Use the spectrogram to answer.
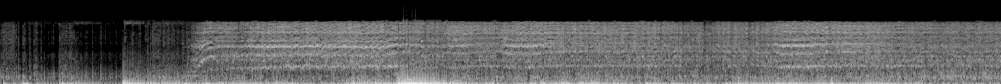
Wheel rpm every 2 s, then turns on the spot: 70, 210, 230, 230, 240.
none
